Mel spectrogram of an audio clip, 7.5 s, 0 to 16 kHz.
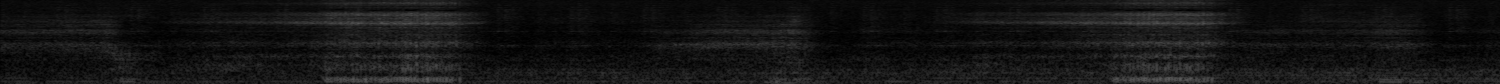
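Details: Adult woman (mother) asleep, recorded for ASMR: rough, rattling snores on two breaths about four seconds apart, roughly 15 breaths a minute, with soft breathing between; sleep snoring.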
